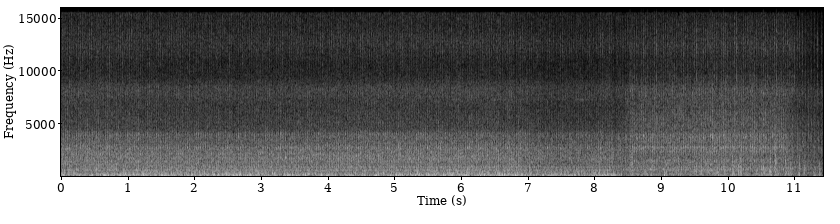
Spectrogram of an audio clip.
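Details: Volvo FM 400 truck, D11 diesel, after fixing a cranks-but-won't-start fault caused by a seized, wrongly installed pulley: steady, even idle clatter, then switched off and winding down.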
